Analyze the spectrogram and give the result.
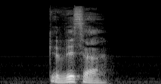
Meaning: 1. comparative degree of gewiss 2. inflection of gewiss: strong/mixed nominative masculine singular 3. inflection of gewiss: strong genitive/dative feminine singular
- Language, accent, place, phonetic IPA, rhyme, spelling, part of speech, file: German, Germany, Berlin, [ɡəˈvɪsɐ], -ɪsɐ, gewisser, adjective, De-gewisser.ogg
